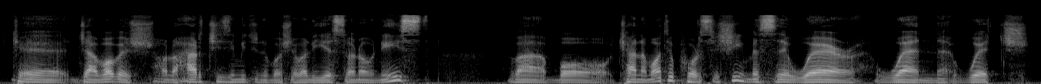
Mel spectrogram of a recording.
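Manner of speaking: usual speaking voice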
